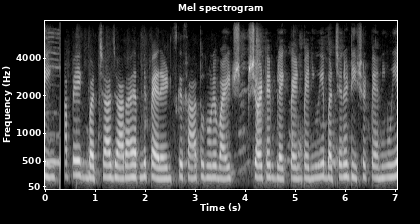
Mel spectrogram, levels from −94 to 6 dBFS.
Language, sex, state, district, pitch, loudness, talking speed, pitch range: Hindi, female, Maharashtra, Mumbai Suburban, 215 Hz, -17 LUFS, 230 wpm, 200-230 Hz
